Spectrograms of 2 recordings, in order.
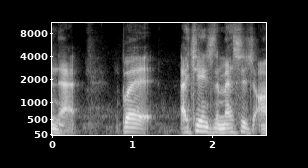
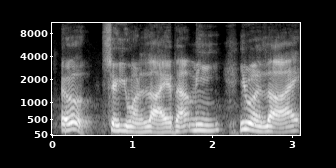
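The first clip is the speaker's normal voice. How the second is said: higher, louder mocking accusation; accusing voice; 4 semitones higher, 4 dB louder than usual. Imitating the voice accusing him of lying, mocking. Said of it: "now it's all like".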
